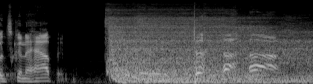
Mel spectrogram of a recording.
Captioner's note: flame thrower noises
